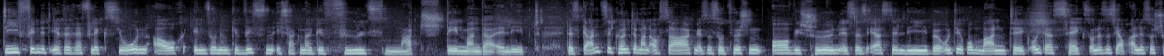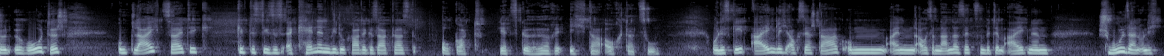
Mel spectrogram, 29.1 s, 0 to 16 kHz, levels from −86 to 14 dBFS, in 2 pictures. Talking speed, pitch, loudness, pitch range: 175 wpm, 150 Hz, -18 LUFS, 145-165 Hz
